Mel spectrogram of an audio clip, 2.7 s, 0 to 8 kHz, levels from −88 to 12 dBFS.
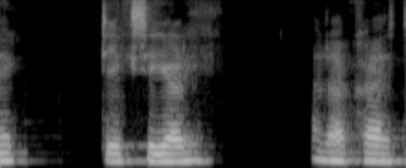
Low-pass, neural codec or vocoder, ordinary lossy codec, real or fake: none; none; none; real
